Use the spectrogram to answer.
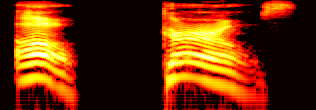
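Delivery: mock excited, loud swooping "oh"; imitation of a smitten Pokemon; smitten show-off. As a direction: play being suddenly girl-crazy, pitch falling on each word. Acts Golduck spotting girls.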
